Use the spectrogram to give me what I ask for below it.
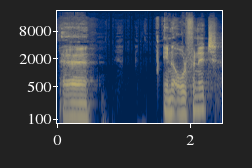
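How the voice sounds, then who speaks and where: A Swiss man, an entrepreneur and coach, tells his life story as a podcast guest over a video call, using a studio mic on a stand. His medium-pitched voice carries a little hiss or hum, and he speaks haltingly, with many restarts and fillers, laughing as he tells his stories.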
